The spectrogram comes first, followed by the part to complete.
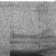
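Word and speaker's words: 五: W-U in Roma Pinyin, and that is a third tone. So U is, so I'll just put a pronunciation here. It's the sound of U in English. So 2 O's together.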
